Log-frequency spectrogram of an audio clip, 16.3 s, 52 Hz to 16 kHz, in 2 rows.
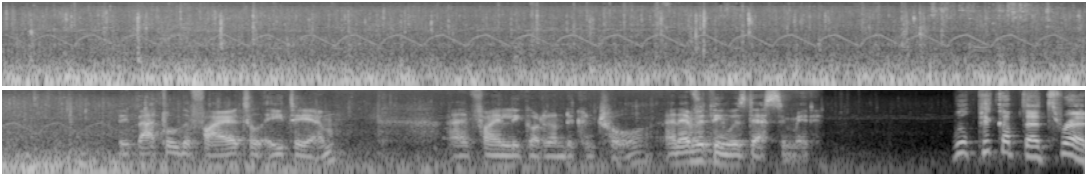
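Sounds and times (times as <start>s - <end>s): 
fire engine and police sirens at a factory fire: 0.0s - 11.1s
speech: 9.2s - 10.8s, 11.5s - 14.4s, 15.2s - 16.2s.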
